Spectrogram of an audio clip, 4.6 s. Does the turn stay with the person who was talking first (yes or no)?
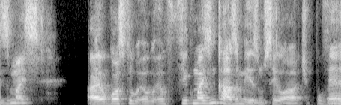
no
